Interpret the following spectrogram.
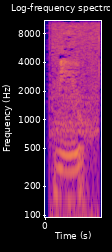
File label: "bird", cantonese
